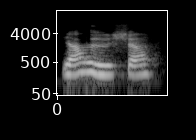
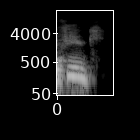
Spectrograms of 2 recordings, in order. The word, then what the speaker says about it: Yahusha: For if we believe that, and you pronounce just Jesus, or is there another way you pronounce that as well? Yahusha. Yeah, Yahusha.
